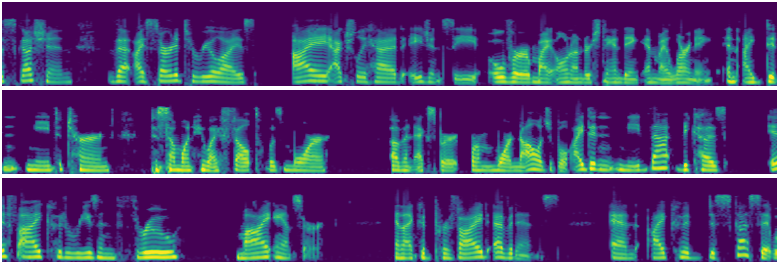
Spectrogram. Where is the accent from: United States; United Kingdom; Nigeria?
United States; Indianapolis, Indiana; I was the co-coordinator when the ACS National was in Indianapolis in my hometown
